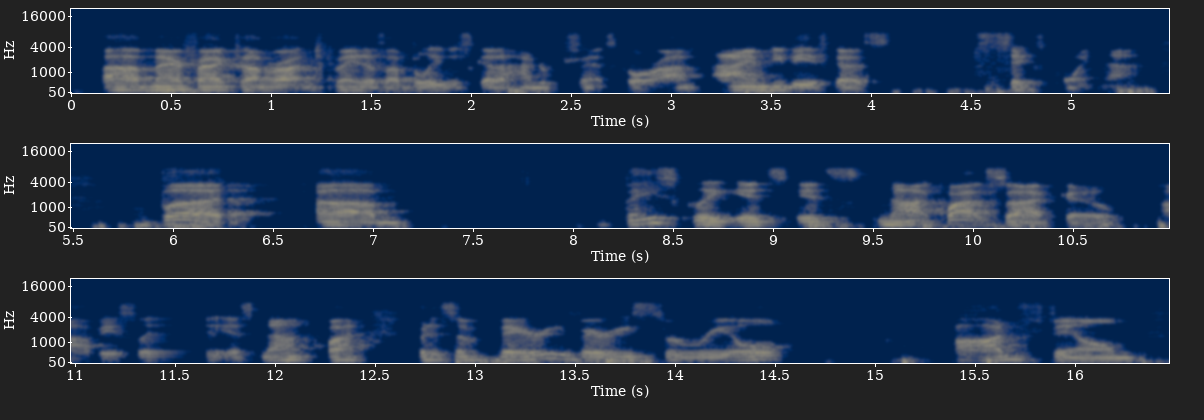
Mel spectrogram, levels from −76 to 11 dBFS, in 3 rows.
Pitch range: 105-120 Hz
